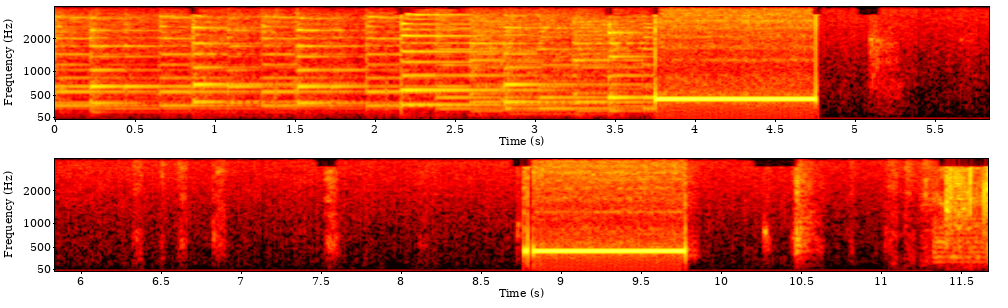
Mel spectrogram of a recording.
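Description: Telephone line tones while a call is being transferred: tinny hold music plays first, then two long, steady beeps about five seconds apart, separated by near silence with a few faint clicks.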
